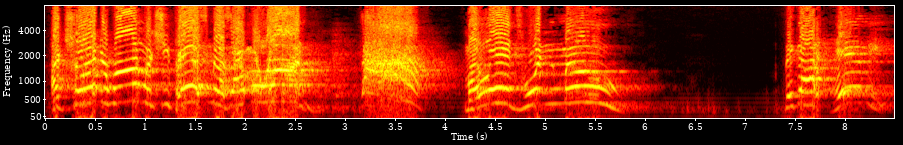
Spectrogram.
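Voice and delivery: high, loud, straining cry; desperate shout. Acted. Runner trying to keep up when passed, desperate shouting. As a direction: yell as if forcing legs to move. Desperate failed attempt to run.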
